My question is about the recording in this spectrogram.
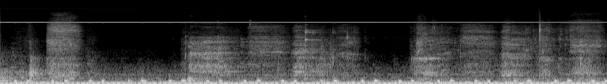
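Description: A deep, fast pulsing throb like a racing heartbeat, about four to five beats a second, from the film's soundtrack. Over it come short splashes of water from hands at a sink, about once a second.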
